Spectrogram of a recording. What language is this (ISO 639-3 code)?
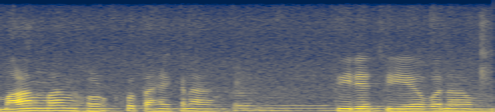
sat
